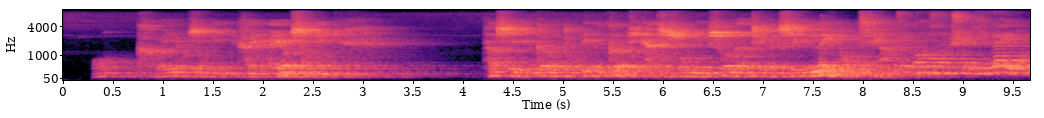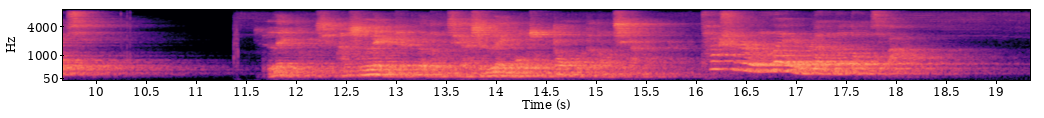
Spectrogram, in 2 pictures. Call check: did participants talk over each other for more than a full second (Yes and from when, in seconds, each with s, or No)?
No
